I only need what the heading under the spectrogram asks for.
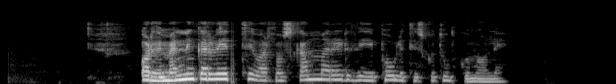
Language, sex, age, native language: Icelandic, female, 40-49, Icelandic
